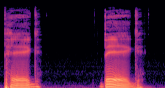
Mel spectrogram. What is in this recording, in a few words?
"pig" "big"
